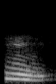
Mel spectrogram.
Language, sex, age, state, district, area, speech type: Tamil, male, 60+, Tamil Nadu, Tiruvarur, rural, conversation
